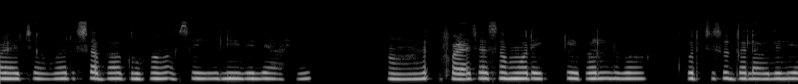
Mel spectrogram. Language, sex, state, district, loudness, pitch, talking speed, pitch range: Marathi, female, Maharashtra, Sindhudurg, -30 LUFS, 265 Hz, 120 wpm, 260-270 Hz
